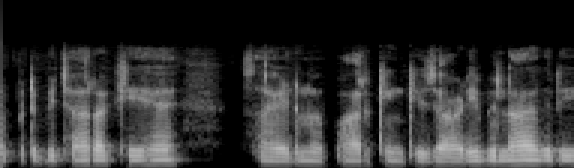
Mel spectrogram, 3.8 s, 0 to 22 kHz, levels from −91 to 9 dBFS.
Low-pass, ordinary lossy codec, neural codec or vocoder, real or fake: none; none; none; real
